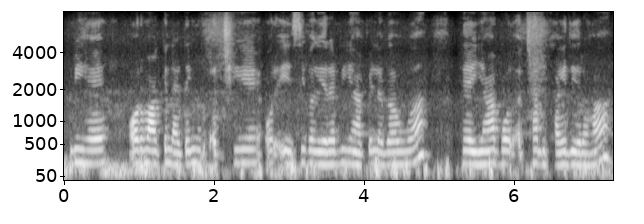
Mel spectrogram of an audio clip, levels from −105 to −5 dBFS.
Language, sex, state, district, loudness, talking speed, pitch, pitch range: Hindi, female, Rajasthan, Jaipur, -19 LUFS, 190 wpm, 195 Hz, 185-200 Hz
